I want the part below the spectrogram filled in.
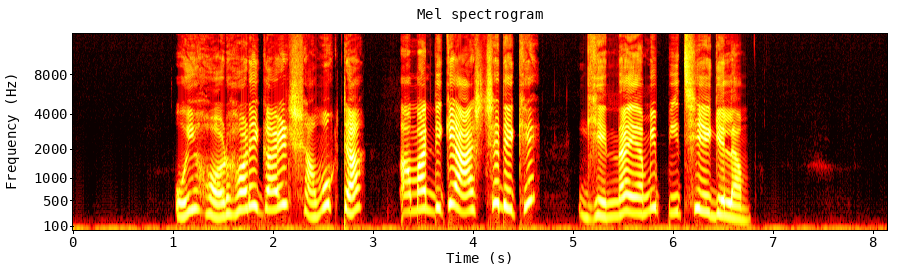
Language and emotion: Bengali, disgusted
